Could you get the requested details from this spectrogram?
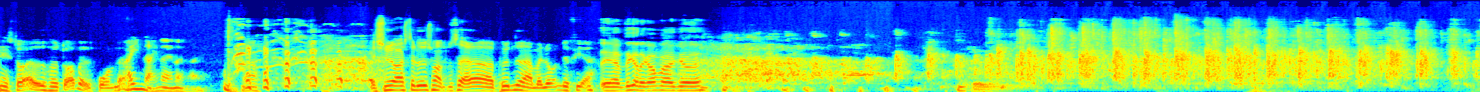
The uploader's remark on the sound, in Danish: LIVE fra Kolding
